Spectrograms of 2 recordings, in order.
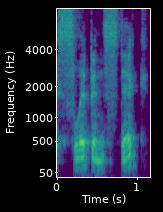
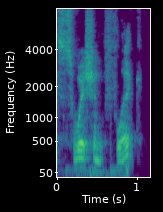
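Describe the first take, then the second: First: "slip and stick" said slowly, matching the rhythm of swish and flick; "slip and stick" as the misheard version, spoken slowly; slow misheard echo. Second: "swish and flick" said slowly, each word drawn out; "swish and flick" as the original line, spoken slowly; slow, deliberate spell phrase. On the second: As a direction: sound out "swish and flick" slowly so the sounds stand out. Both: Shown as a demonstration. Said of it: "And I heard it as".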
